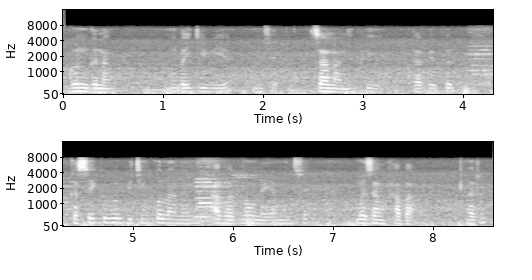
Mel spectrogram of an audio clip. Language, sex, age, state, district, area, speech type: Bodo, male, 30-45, Assam, Chirang, rural, spontaneous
